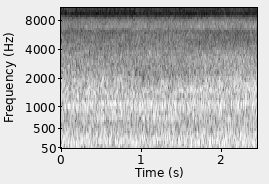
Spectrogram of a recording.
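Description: A Ford 4610 tractor's three-cylinder diesel engine idling steadily.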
